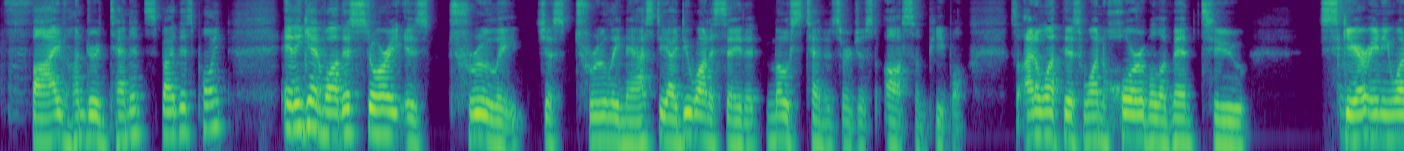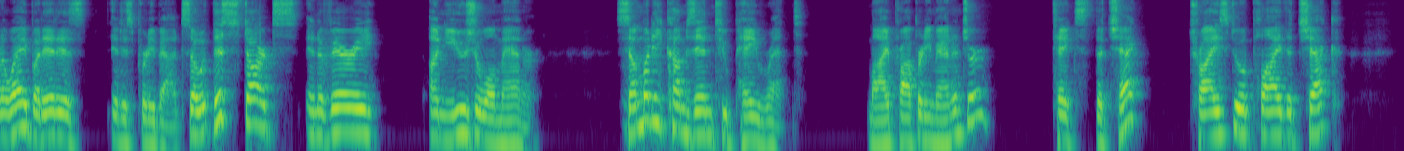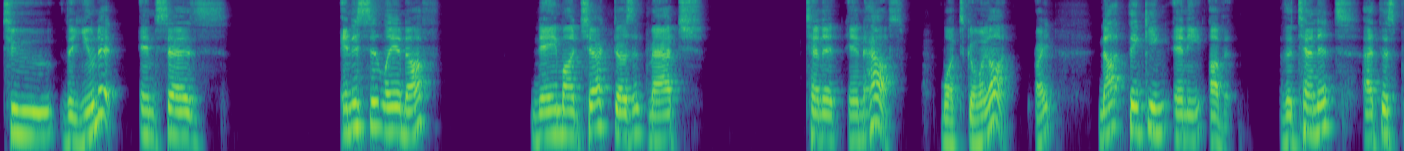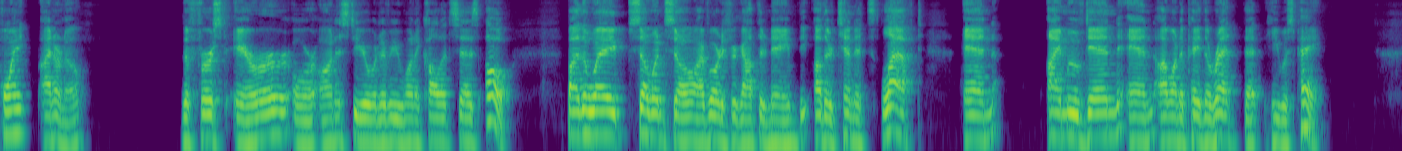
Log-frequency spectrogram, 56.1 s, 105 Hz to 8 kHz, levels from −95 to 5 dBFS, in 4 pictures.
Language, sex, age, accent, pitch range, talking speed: English, male, 30-49, American, 140-180 Hz, 155 wpm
